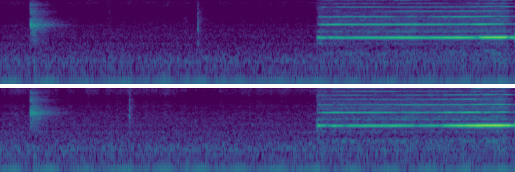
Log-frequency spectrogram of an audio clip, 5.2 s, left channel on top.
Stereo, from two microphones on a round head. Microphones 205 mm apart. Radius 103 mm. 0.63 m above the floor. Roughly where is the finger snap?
Centre.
